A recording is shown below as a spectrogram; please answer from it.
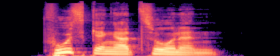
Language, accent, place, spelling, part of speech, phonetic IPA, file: German, Germany, Berlin, Fußgängerzonen, noun, [ˈfuːsɡɛŋɐˌt͡soːnən], De-Fußgängerzonen.ogg
- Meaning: plural of Fußgängerzone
